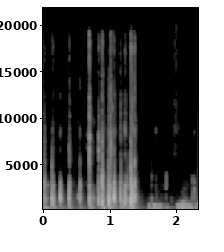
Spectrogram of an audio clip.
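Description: Rapid clattering keystrokes on a computer keyboard, close and moderately loud, in a quick irregular burst that stops abruptly, followed by a brief low hum.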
